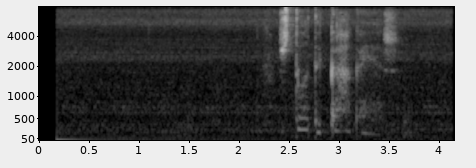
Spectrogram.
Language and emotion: Russian, neutral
